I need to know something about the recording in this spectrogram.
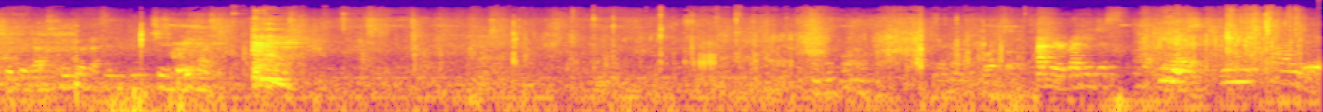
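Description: Several adults talk nearby.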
